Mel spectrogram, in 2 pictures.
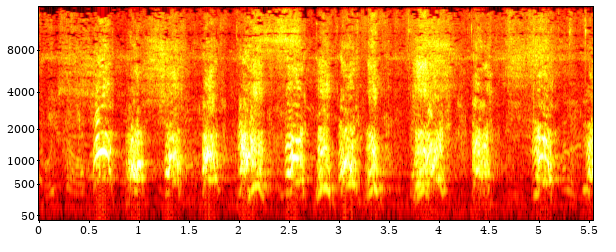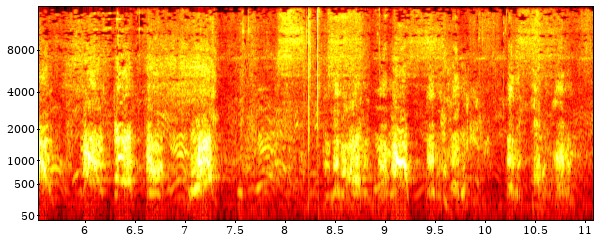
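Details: Cane Corso at an outdoor cookout gathering, barking in a rapid, steady series of short deep barks, about two to three per second for most of the stretch, with people talking in the background.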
